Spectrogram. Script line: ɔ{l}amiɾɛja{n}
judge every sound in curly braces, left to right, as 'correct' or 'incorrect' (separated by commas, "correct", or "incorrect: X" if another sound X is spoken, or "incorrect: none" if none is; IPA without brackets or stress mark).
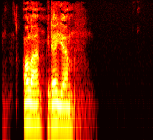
correct, incorrect: m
